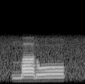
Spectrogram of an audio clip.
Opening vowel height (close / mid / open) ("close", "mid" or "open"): open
